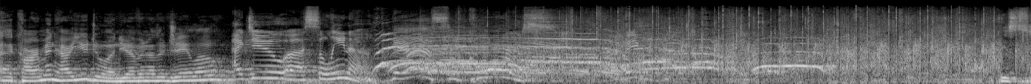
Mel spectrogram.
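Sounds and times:
speech: 0:00.0 - 0:05.5, 0:10.0 - 0:10.2
audience applause: 0:04.0 - 0:10.2.

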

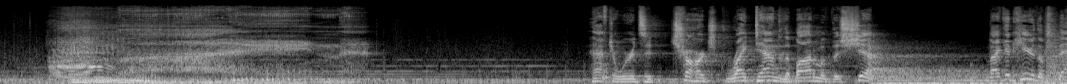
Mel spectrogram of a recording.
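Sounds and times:
creature growling: 0:00.5 - 0:03.8
speech: 0:06.0 - 0:09.2, 0:09.9 - 0:10.6.

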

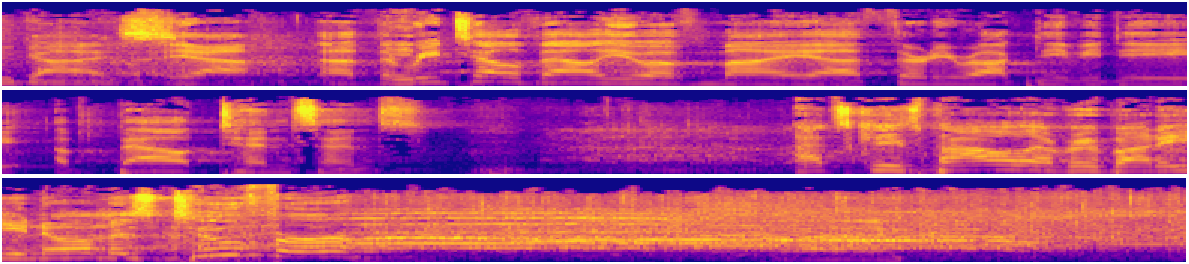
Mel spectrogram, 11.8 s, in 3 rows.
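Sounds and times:
laughter: 0:00.0 - 0:02.7, 0:05.8 - 0:09.0
speech: 0:00.0 - 0:05.4, 0:06.6 - 0:09.6
crowd clapping and cheering: 0:08.9 - 0:11.8
whoops: 0:09.1 - 0:11.8.

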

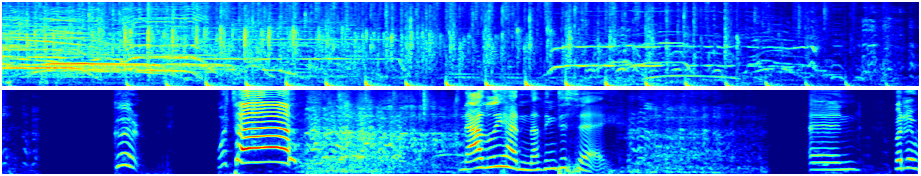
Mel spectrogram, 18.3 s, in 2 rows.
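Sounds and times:
audience clapping and cheering: 0:00.0 - 0:09.4, 0:12.7 - 0:13.8
laughter: 0:06.8 - 0:09.6, 0:12.1 - 0:13.8, 0:15.4 - 0:16.8
speech: 0:14.0 - 0:15.4, 0:17.3 - 0:18.3.

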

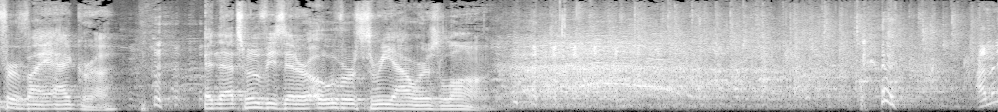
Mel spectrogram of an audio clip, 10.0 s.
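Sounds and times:
speech: 0:00.0 - 0:05.3, 0:09.8 - 0:09.9
laughter: 0:01.3 - 0:02.5, 0:04.8 - 0:09.7
applause: 0:05.5 - 0:09.9.

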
